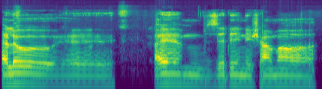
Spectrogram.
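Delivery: slow, deliberate mock French-Danish accent; slow put-on French-Danish accent for a joke. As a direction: introduce yourself in a hammy fake Danish-French accent. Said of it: "I didn't know Danish people spoke French".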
